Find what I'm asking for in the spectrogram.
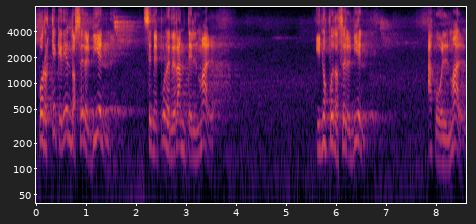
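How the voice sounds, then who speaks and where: A male preacher giving a devotional reflection on a Bible passage, with slow, emphatic pleading questions. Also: on the high side, expressive, sharp tone, long reverb tail, a little hiss or hum.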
